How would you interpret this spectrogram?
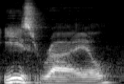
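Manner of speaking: Israel as slow YEES-rah-el; wrong first-syllable stress. Shown as a demonstration. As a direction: lean hard on the first syllable of Israel, slowly.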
